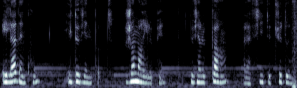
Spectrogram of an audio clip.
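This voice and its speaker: Dramatic woman narrator, dark and low-toned. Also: fairly even intonation, normal speed. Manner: punchy, dramatic short phrases. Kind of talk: scripted documentary narration. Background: soft background music.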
